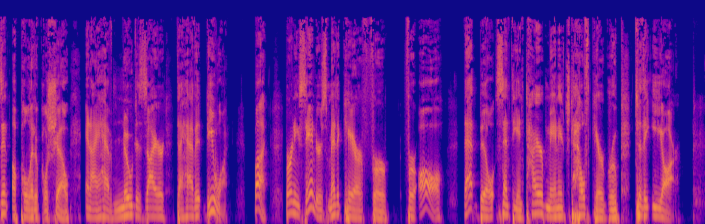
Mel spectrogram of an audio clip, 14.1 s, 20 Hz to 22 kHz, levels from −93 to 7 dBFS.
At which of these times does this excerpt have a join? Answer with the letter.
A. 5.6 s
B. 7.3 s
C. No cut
A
